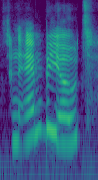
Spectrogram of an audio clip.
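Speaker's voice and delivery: high sweet voice. Pretend. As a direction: coo it like a proud parent. Fake pregnancy announcement continues.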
